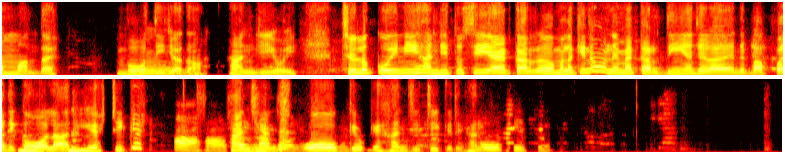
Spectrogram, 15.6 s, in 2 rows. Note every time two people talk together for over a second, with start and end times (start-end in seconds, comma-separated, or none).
10.1-11.5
